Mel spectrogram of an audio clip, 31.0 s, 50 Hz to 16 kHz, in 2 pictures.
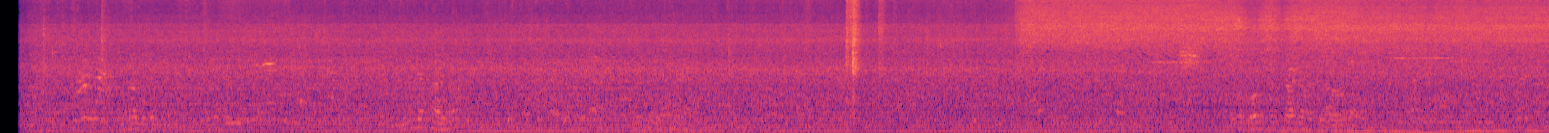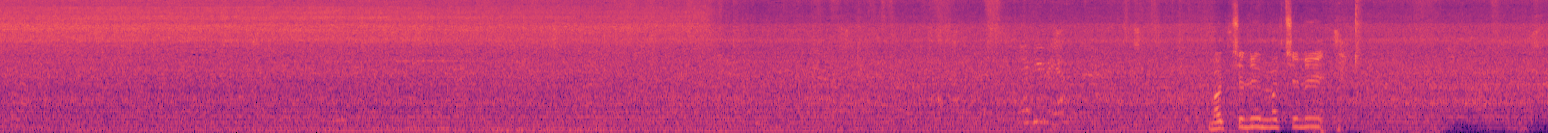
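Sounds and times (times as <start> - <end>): aquarium water hissing: 10.0 - 26.0.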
